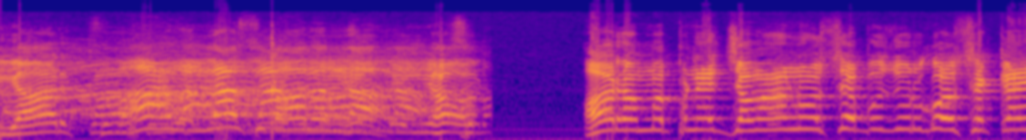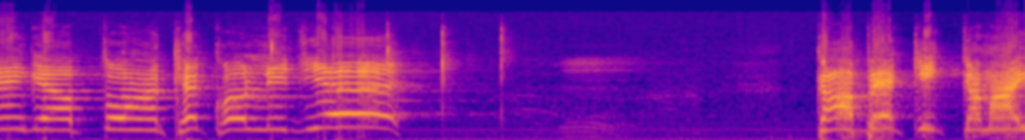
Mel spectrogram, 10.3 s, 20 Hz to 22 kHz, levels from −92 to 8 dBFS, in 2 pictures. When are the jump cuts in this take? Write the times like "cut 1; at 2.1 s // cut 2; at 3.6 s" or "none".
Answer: cut 1; at 2.4 s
